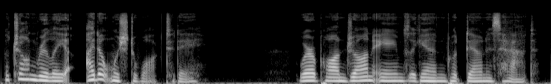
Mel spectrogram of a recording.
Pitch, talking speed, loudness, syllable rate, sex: 160 Hz, 195 wpm, -17 LUFS, 5.3 syllables/s, female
